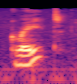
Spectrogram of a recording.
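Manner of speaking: "Great" glides up on its one syllable; gliding rise. Shown as a demonstration. Teacher showing one syllable glide up, rising intonation. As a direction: slide "Great" upward like a question. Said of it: "make our voice glide up".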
